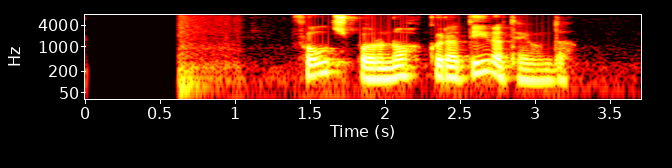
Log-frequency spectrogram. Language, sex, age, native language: Icelandic, male, 40-49, Icelandic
